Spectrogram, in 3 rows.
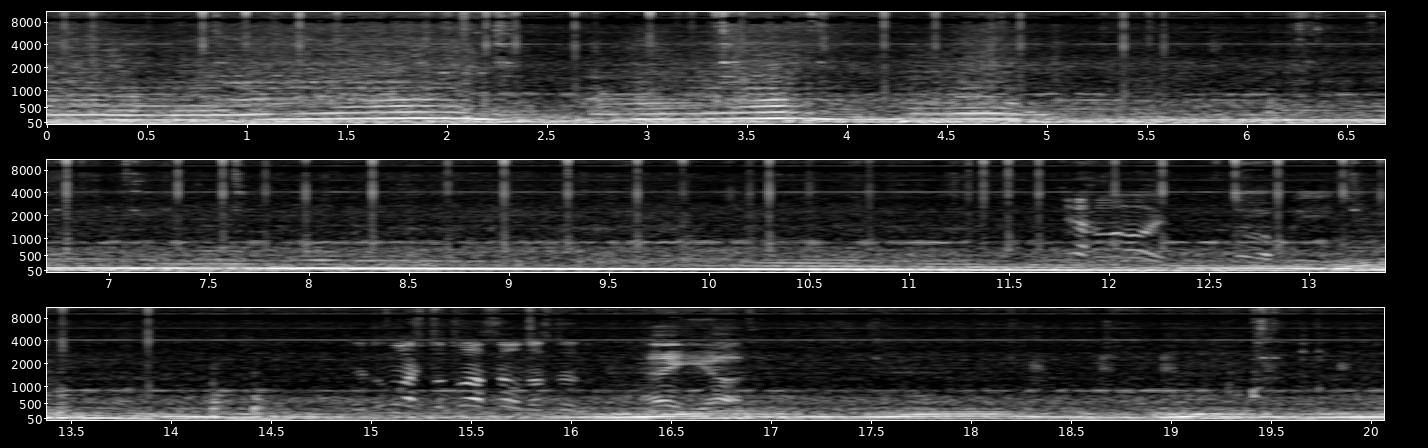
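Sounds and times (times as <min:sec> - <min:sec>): car engine revving from cabin: 0:00.0 - 0:05.4.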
